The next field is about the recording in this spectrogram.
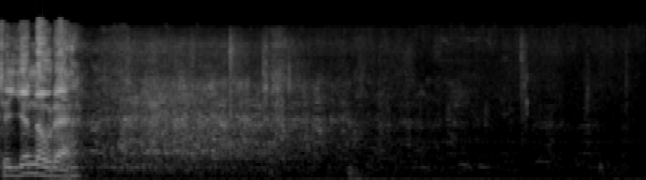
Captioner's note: laughter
